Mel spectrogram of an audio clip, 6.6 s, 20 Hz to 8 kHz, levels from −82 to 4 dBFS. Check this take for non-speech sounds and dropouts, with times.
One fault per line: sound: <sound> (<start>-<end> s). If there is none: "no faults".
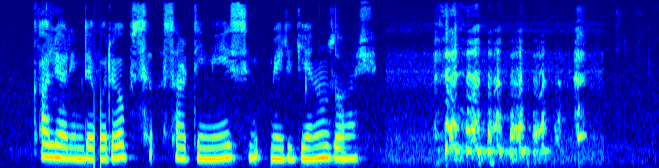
sound: dropout (0.9-1.0 s)
sound: laugh (4.3-5.9 s)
